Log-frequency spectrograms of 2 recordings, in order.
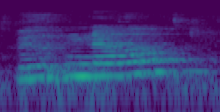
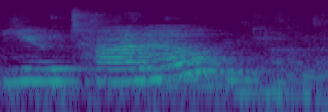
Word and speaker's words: Butano: Now, locals disagreed with how to pronounce it because I asked some locals, and one told me BUTANO, and one told me BUTANO. So, BUTANO. I used to work there.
